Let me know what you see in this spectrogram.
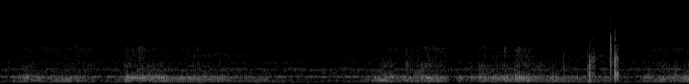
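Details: Sleeping puppy snoring loudly: low rattling snores in slow repeated breaths, with a couple of sharp snorts near the end.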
